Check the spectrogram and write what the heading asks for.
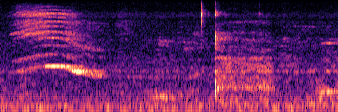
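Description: Near silence: room tone with a faint high call that rises and falls in the first second, then a sharp click and a short clatter about two and a half seconds in.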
